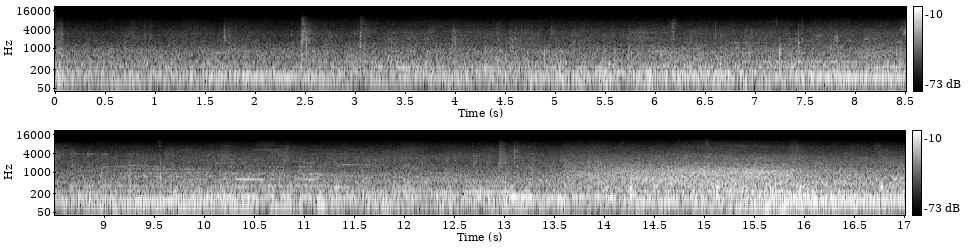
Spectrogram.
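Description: Wind rumbles and buffets against the microphone in a steady low roar on a hot, windy day in Old Town Albuquerque, growing stronger near the end, with faint outdoor ambience underneath.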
